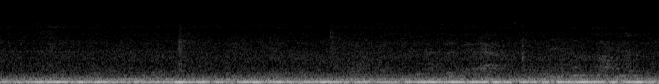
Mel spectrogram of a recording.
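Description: A steady, low mechanical hum with a faint rumble under it, unbroken and unchanging throughout.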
